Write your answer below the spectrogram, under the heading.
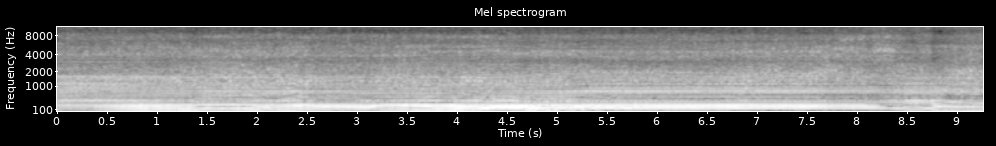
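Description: Kings Thumper MK1 12-volt air compressor running steadily on a test run after being stripped, cleaned of sand and greased; it runs properly, with its note shifting slightly near the end.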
